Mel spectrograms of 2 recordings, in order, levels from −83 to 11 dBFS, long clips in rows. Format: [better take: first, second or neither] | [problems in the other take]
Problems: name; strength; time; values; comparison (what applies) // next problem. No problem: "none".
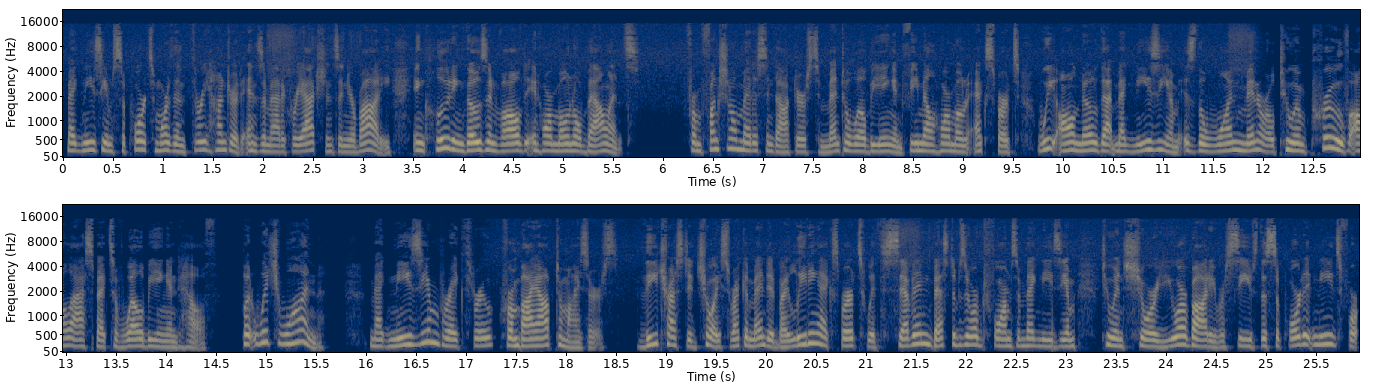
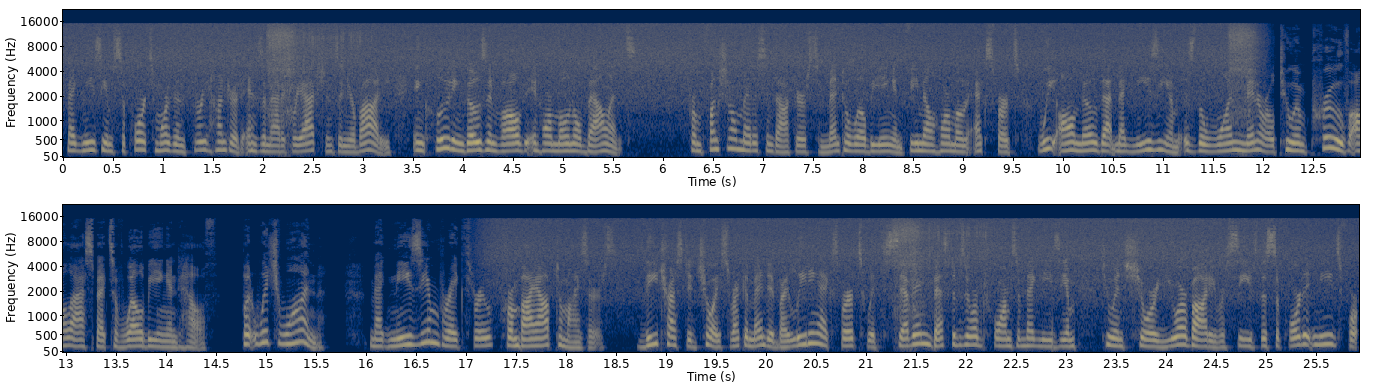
first | hiss; loud; until 12 s and from 17 s on; 7 dB below the speech; faint in the first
